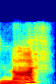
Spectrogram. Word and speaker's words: knife: we take the word knife it's starts with a K on the page and the K is silent so we need to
